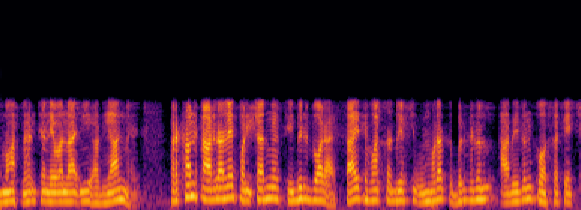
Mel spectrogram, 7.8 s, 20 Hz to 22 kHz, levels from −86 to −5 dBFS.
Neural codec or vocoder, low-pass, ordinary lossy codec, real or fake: codec, 44.1 kHz, 1.7 kbps, Pupu-Codec; 3.6 kHz; Opus, 64 kbps; fake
